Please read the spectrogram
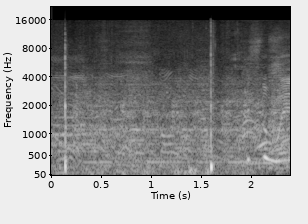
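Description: A ball being caught or struck with two sharp smacks about a second and a half apart. Outdoor crowd chatter runs underneath.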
